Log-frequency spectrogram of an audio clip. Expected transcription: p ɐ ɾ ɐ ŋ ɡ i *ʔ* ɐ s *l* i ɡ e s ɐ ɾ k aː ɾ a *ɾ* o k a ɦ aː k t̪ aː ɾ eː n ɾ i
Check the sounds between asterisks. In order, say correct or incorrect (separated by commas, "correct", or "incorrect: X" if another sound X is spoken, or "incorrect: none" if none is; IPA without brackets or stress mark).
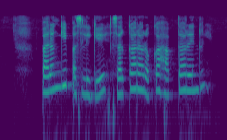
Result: incorrect: p, correct, correct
